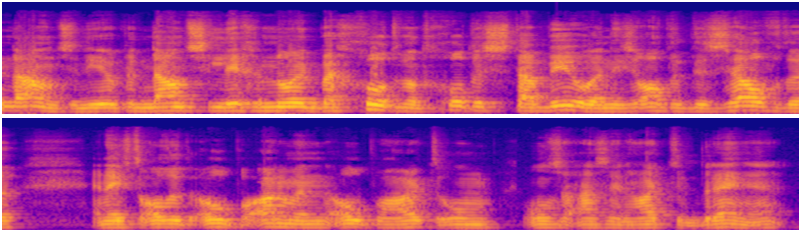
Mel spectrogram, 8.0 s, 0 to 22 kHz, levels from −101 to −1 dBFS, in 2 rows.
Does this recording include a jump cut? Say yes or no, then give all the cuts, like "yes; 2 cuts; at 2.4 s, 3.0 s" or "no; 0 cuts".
yes; 1 cut; at 6.5 s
